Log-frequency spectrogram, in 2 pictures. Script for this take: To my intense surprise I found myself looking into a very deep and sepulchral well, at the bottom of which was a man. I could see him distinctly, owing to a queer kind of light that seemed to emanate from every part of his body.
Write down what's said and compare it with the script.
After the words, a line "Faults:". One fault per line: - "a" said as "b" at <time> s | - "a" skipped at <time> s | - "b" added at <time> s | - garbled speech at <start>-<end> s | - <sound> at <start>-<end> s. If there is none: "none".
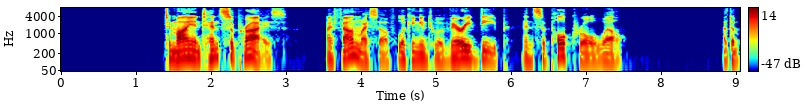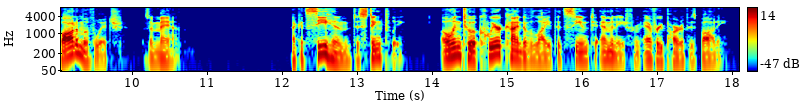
To my intense surprise I found myself looking into a very deep and sepulchral well, at the bottom of which was a man. I could see him distinctly, owing to a queer kind of light that seemed to emanate from every part of his body.
Faults:
none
